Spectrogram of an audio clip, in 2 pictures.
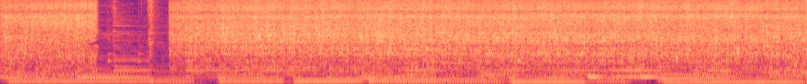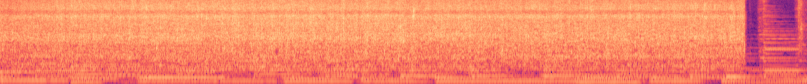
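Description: Background music with a steady bass line over the rushing of a small stream cascading down rocks. The water sound breaks off for a moment about a second in.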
